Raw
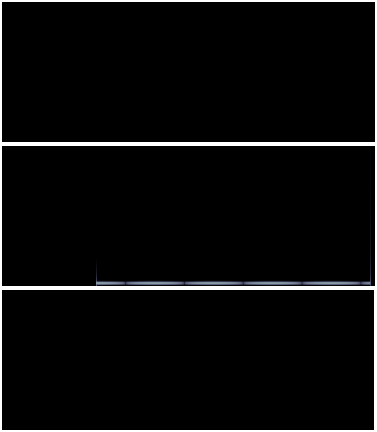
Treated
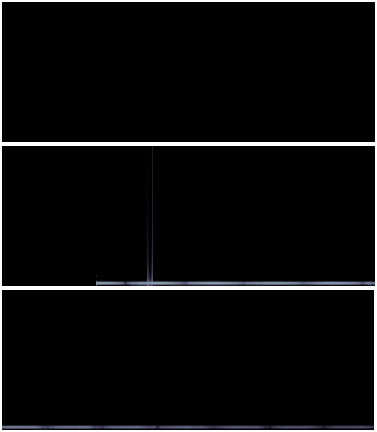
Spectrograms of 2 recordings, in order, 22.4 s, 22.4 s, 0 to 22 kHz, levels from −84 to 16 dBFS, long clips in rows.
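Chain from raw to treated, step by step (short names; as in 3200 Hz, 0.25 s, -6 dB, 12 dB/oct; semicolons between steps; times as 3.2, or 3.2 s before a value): elliptic low-pass 590 Hz, stop band 40 dB; low-pass opened by the level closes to 410 Hz, open at -22.5 dBFS; on a send: diffused feedback echo 0.954 s, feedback 73%, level -8 dB; on the sum: stuck buffer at 10.35, samples 1024, times 4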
